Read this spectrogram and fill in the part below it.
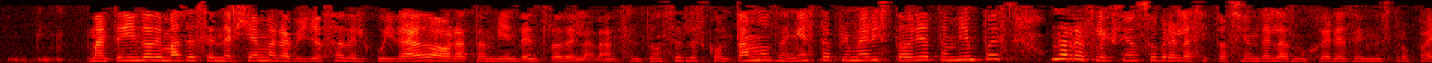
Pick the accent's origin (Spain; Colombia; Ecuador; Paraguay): Ecuador; Quito, Pichincha; Yo nací y crecí en Cotocoyao, ese es mi barrio de toda la vida, pues.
